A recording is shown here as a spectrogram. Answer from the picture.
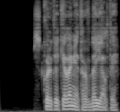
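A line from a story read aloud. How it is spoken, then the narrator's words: Plain. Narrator (Russian): спросил Римский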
